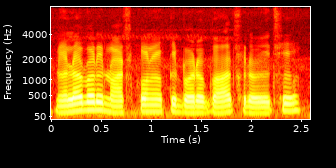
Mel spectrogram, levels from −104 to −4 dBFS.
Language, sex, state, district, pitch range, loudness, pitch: Bengali, male, West Bengal, Cooch Behar, 120-150 Hz, -15 LUFS, 130 Hz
